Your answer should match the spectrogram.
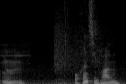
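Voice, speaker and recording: A man chatting as a guest on a video call, speaking haltingly with many fillers. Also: on the low side, heavy background noise. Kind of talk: casual multilingual chat.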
